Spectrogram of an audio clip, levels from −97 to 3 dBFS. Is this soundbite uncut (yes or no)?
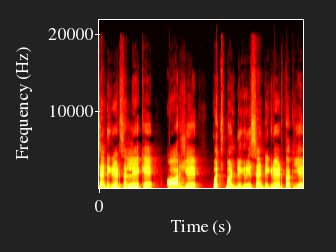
yes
